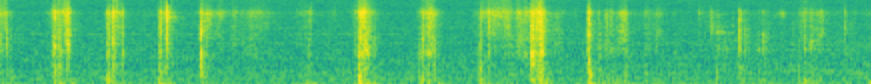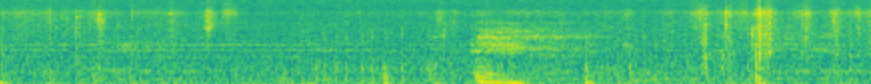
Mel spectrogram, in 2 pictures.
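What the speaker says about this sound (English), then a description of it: "I do want to pull one more guidance card for the feminine and the masculine." Cards for a tarot reading being shuffled and handled, a run of soft irregular flicks and riffles, fairly close and quiet, with faint background sounds.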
